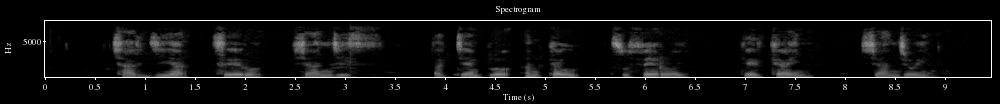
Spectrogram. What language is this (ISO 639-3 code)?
epo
